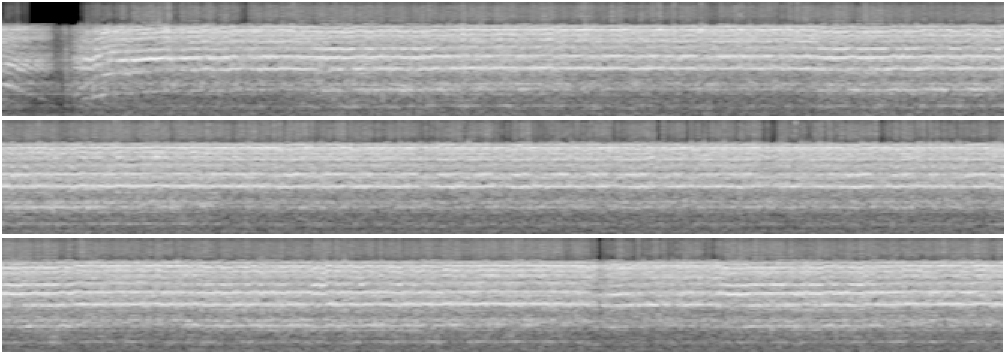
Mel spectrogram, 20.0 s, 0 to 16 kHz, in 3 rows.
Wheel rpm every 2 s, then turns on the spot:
130, 220, 230, 220, 230, 230, 230, 220, 230, 220.
none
